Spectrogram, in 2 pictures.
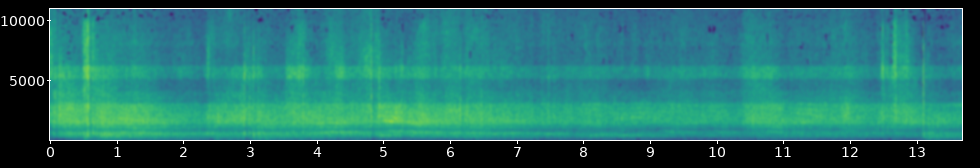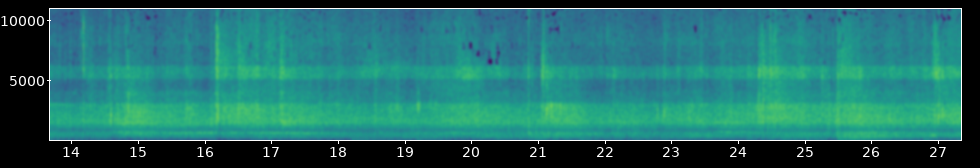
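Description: Ice skates scrape and carve across ice.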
